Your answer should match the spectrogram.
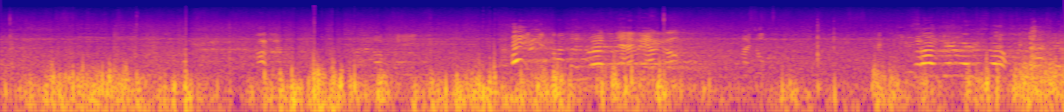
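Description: Wind buffeting the microphone in a rough, gusty rumble, with players' shouted calls across the pitch twice, around the middle and again near the end.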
